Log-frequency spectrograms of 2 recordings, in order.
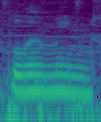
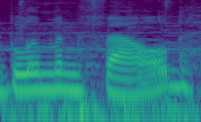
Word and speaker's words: Blumenfeld: vision of blooming flowers sometimes my last name blumenfeld is mispronounced or misspelled most frequently it's blooming b-l-o-o-m-i-n-g that people mistake when it should be b-l-u-m-e-n-f-e-l-d and also people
